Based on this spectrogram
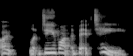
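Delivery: cliché British accent. Actor explaining how they prepare an accent for set, demonstrating a stereotypical British accent. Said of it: "if I was doing a British accent".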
